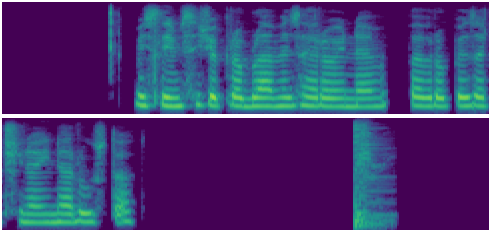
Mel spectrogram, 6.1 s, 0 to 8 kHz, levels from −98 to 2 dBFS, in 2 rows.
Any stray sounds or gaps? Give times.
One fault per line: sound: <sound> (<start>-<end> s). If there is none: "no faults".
sound: thud (5.2-5.5 s)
